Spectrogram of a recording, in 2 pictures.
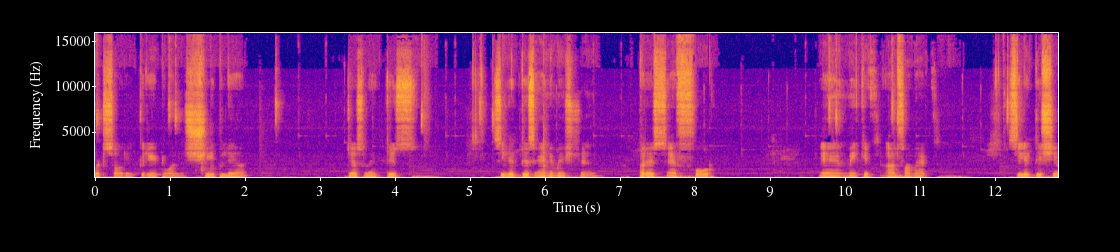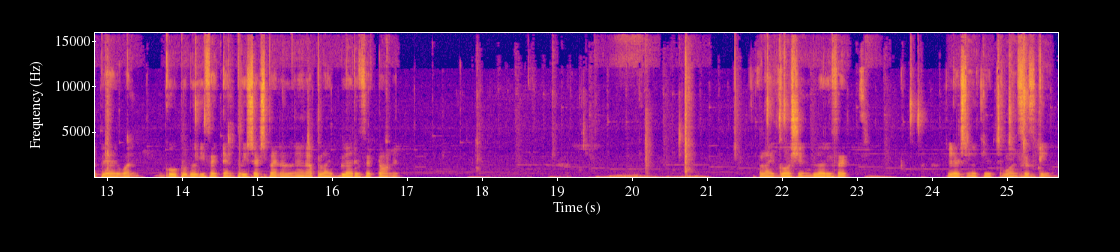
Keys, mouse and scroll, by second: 8.8 F4, 9.7 click, 14.5 ctrl+a, 15.4-17.7 typing, 20.6 r, 21.7 click, 25.2 Return.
